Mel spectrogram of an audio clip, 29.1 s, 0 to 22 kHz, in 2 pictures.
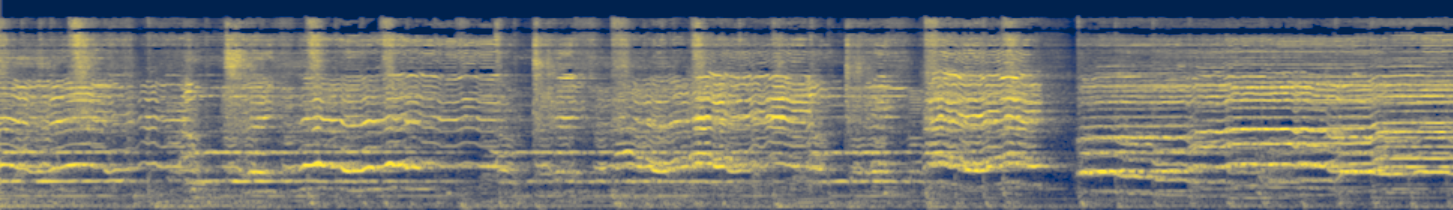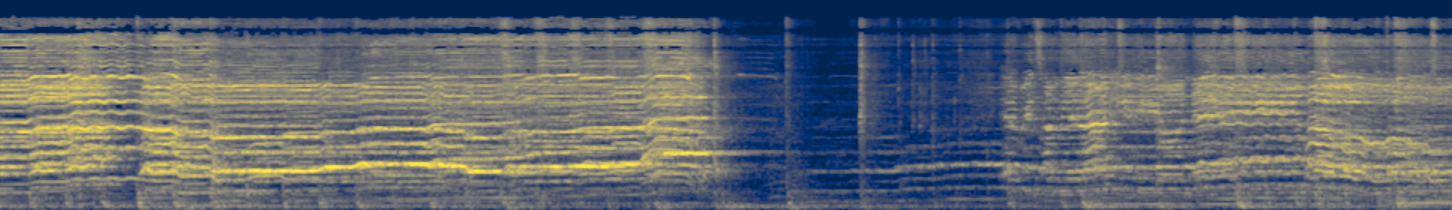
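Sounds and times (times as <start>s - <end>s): a cappella group singing: 0.0s - 29.0s.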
